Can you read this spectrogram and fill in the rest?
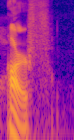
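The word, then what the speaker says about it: ARFF: I believe it's called an ARF. – Yes. ARF. – Like, sounds like a dog barking.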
